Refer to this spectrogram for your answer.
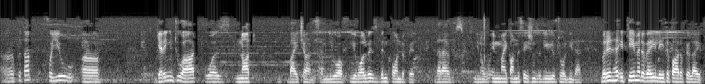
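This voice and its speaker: A man's voice: medium pitch, moderate pace, dull audio, noisy background. A man interviewing an artist, asking probing questions and rephrasing them as he goes. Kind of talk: conversational interview.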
